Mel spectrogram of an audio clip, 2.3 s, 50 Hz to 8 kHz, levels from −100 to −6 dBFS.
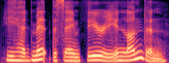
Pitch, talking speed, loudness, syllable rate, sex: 195 Hz, 210 wpm, -16 LUFS, 4.7 syllables/s, female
